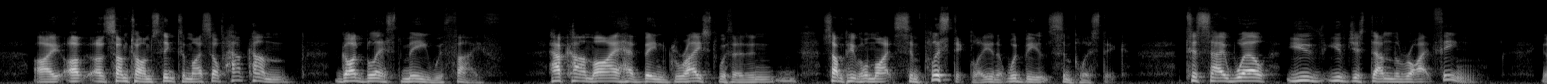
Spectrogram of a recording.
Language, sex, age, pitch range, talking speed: English, male, 60-79, 120-155 Hz, 165 wpm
